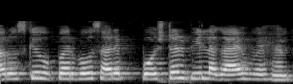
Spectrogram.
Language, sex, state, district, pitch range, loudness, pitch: Hindi, female, Jharkhand, Palamu, 240-260 Hz, -13 LUFS, 255 Hz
